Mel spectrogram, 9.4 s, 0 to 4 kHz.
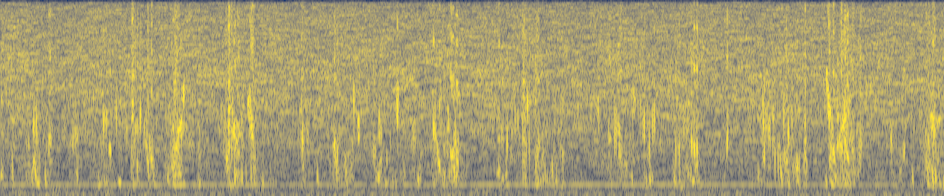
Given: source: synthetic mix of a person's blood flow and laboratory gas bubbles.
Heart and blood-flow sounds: Doppler ultrasound of blood flow; subclavian vein
0.00-0.05 s: bubbles
0.10-0.15 s: bubbles
0.24-0.54 s: bubbles
0.68-0.83 s: bubbles
0.96-2.04 s: bubbles
2.19-2.67 s: bubbles
2.95-3.10 s: bubbles
3.13-3.23 s: bubbles
3.27-3.62 s: bubbles
3.71-4.06 s: bubbles
4.09-4.24 s: bubbles
4.32-4.68 s: bubbles
4.94-5.66 s: bubbles
5.94-6.01 s: bubbles
6.06-6.57 s: bubbles
6.69-7.02 s: bubbles
7.23-7.30 s: bubbles
7.56-8.11 s: bubbles
8.22-8.68 s: bubbles
8.87-8.95 s: bubbles
8.97-9.45 s: bubbles
From the record:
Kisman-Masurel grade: 342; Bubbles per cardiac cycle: rolling drumbeat, 9 or more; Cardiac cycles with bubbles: 100%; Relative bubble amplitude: moderate (0.250 to 0.450); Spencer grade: 3 (all of the cardiac periods contain showers or single bubble signals, but not dominating or overriding the cardiac motion signals); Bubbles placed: anywhere in the cardiac cycle

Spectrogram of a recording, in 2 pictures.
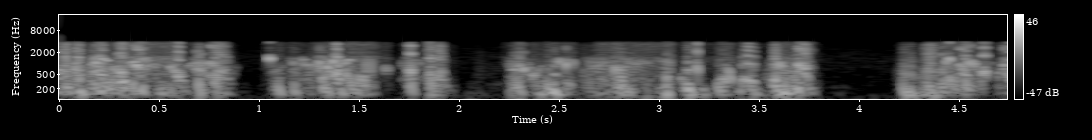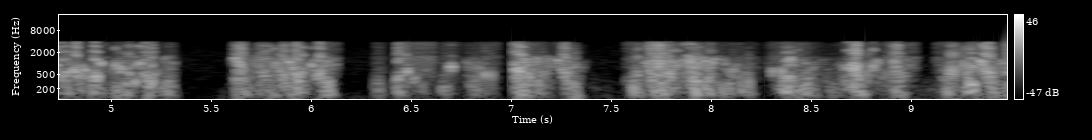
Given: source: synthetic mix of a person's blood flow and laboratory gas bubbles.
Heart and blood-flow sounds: Doppler ultrasound of blood flow; subclavian vein
0.00-0.89 s: bubbles
1.02-1.67 s: bubbles
1.71-1.98 s: bubbles
2.21-3.81 s: bubbles
4.19-5.34 s: bubbles
5.59-6.13 s: bubbles
6.31-6.38 s: bubbles
6.40-6.62 s: bubbles
6.64-6.94 s: bubbles
7.02-7.38 s: bubbles
7.57-8.23 s: bubbles
8.27-9.04 s: bubbles
9.12-9.48 s: bubbles
From the record:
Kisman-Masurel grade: 444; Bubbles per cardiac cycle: continuous sound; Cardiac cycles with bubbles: 100%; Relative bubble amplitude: maximal (0.775 to 0.999); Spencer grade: 4 (maximum detectable bubble signal sounding continuously throughout systole and diastole of every cardiac period, and overriding the amplitude of the normal cardiac signals); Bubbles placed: anywhere in the cardiac cycle

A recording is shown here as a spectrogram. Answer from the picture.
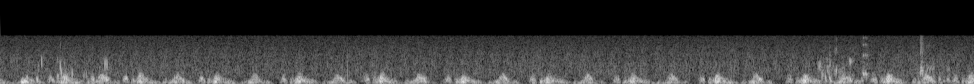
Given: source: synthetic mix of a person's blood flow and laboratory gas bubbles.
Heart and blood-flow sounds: Doppler ultrasound of blood flow; precordium
0.35-0.46 s: bubbles
0.53-0.76 s: bubbles
0.81-1.11 s: bubbles
8.17-8.56 s: bubbles
8.60-8.72 s: bubbles
9.16-9.35 s: bubbles
9.38-9.52 s: bubbles
From the record:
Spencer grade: 2 (many but less than half of the cardiac periods contain bubble signals, singularly or in groups); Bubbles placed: only in the low amplitude regions of the cardiac cycle

